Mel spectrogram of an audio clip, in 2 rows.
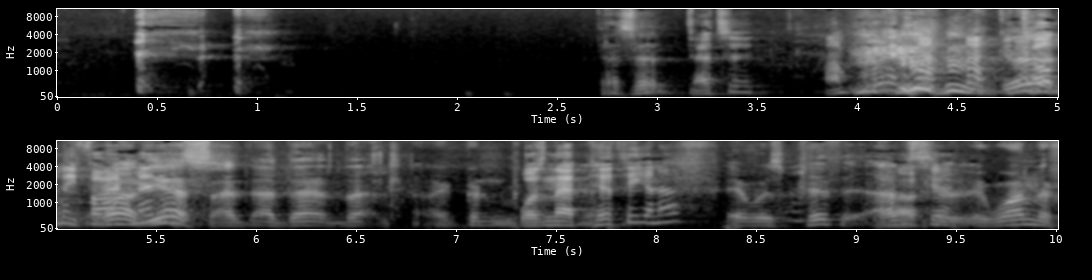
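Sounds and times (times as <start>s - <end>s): person coughing: 0.4s - 1.2s.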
